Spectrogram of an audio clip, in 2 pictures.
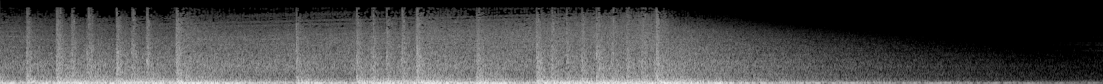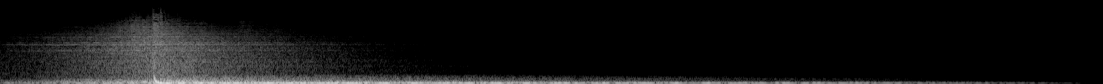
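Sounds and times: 
percussion: 0:00.0 - 0:17.4.

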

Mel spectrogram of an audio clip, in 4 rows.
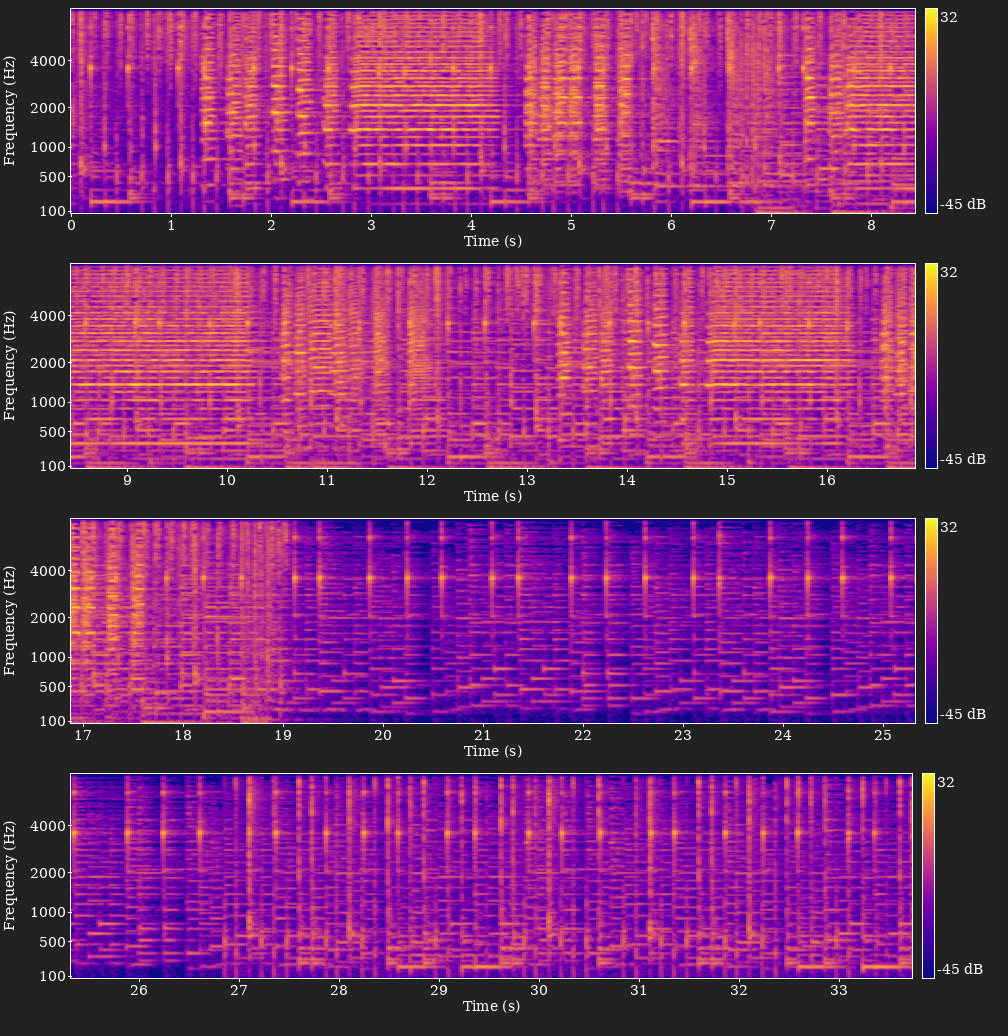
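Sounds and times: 
big band mambo music: 0:00.0 - 0:19.4, 0:26.8 - 0:33.7.

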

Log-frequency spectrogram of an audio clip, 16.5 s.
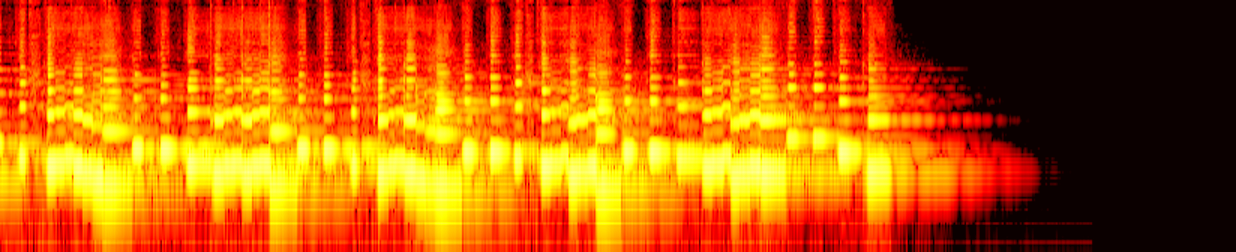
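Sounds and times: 
Spanish Baroque music: 0:00.0 - 0:12.9.

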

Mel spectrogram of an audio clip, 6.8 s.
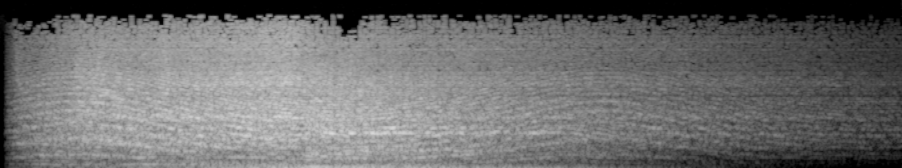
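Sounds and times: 
flanger effect: 0:01.2 - 0:05.4.

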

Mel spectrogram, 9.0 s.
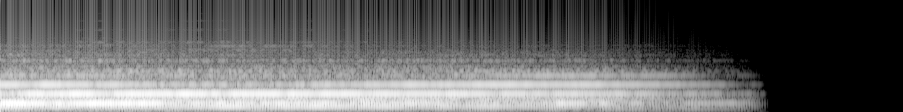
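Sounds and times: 
synth pads: 0:00.0 - 0:07.2.

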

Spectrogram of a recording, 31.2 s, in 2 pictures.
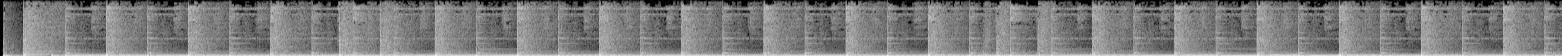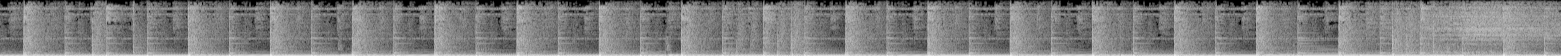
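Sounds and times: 
drum and bass music: 0:00.0 - 0:31.2.

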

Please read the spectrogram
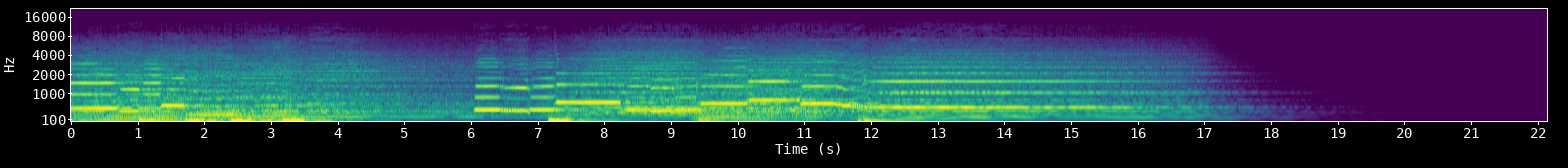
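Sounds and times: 
wind instruments: 0:00.0 - 0:17.7
strings: 0:00.0 - 0:17.8.

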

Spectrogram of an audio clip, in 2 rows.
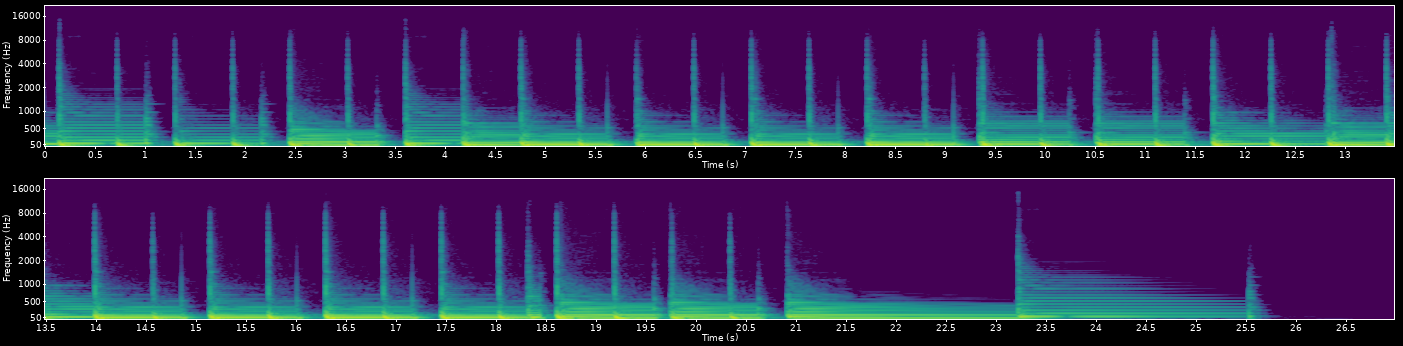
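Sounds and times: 
drums: 0:00.0 - 0:20.8
bass: 0:00.0 - 0:25.7.

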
